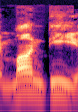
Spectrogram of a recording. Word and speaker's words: Maundy: Monday, Thursday, Latin, Monday, M-A-U-N-D-Y, Mundi is how it's pronounced.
